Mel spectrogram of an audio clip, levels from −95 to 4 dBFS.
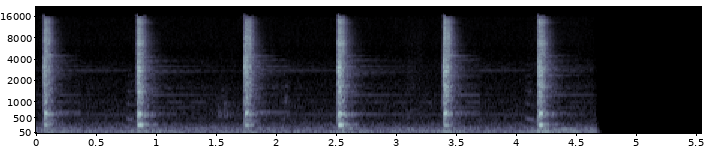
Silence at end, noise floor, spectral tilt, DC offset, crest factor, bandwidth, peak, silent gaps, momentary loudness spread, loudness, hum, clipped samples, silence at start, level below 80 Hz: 1.05 s; -53 dBFS; -0.5 dB/octave; under 0.1%; 26 dB; 16 kHz; -4 dBFS; none; 12 LU; -25 LUFS; none; under 0.1%; 0.05 s; -52 dBFS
